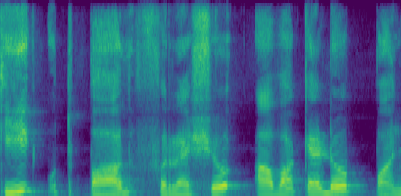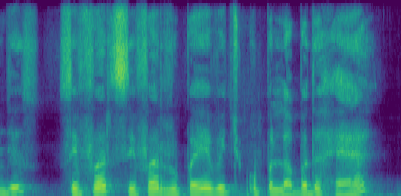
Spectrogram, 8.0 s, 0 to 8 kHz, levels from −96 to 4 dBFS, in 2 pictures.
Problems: constant background noise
